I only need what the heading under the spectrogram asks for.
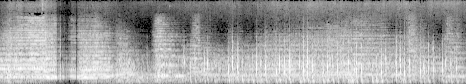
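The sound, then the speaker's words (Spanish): A galloping horse carries its rider along a road toward the woodcutters' clearing, with fast hoofbeats in a continuous, rapid clip-clop that stays steady throughout. “una muchacha muy conocida de todos salía de Bottle galopando por el camino que lleva hacia el corte de los leñadores.”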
